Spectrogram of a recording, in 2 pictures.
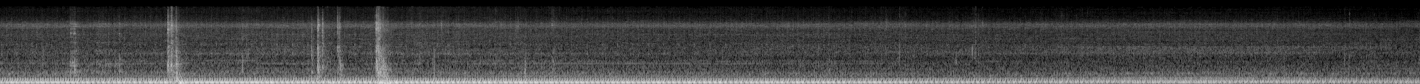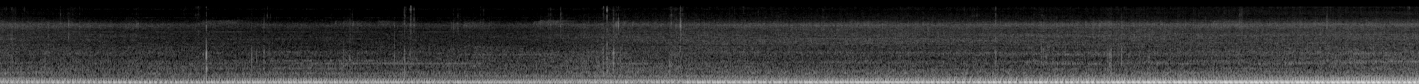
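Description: Water-cooled Subaru EZ30D flat-six, swapped into a 1972 Porsche 914, idling steadily. It drops somewhat in level for a while in the middle, then comes back up. A few sharp clicks sound in the first few seconds.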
